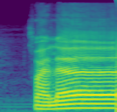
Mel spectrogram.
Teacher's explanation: di sini ada ada warna warna hijau ya pada huruf lam maka huruf lamnya kita panjangkan lima harakat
